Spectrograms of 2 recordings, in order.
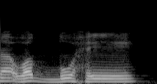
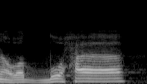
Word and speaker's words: والضحى: فالألف في كلمة والضحي عند من قرأ بالإمالة، ليس طبعا ليس عند كل القراء، عند من قرأ بالإمالة الكبرى كحمزة والكسائي وخلف البزار يقولون والضحي هكذا ممالة، وهكذا رواها وهكذا تنطقها كم وكم من قبائل العرب. قريش ما كانت تفعل ذلك، قبيلة قريش كانوا أهل فتح يقولون والضحى والليل إذا سجى.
